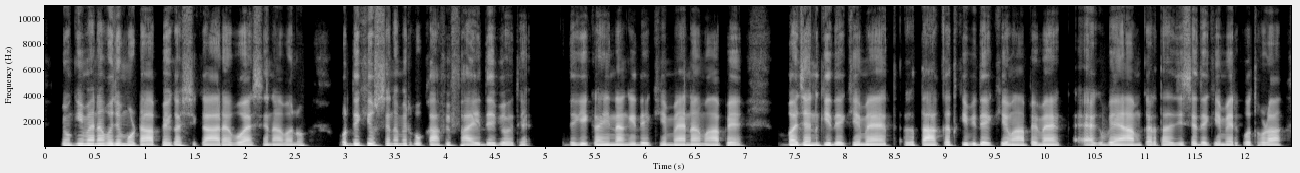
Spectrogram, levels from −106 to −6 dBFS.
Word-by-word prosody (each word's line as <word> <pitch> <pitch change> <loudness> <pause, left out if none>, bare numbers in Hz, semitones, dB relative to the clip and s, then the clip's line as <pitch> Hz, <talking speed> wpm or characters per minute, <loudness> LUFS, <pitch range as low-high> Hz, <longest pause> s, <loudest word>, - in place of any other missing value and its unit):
क्योंकि 145 +2 +2
मैं 150 0 +7
ना 155 - +6
वो 145 -1 +5
जो 145 0 +5
मोटापे 125 -3 +2
का 120 - +1
शिकार 100 0 0
है, 105 - 0
वो 105 0 0
ऐसे 100 +2 -3
ना 105 -1 -2
बनूँ 105 +7 -4 0.4
और 140 - 0
देखिए, 145 +1 +3
उससे 140 +1 0
ना 145 - -1
मेरे 145 -1 -2
को 145 - 0
काफ़ी 120 +3 0
फ़ायदे 95 -1 -1
भी 105 - -3
हुए 90 - 0
थे। - - -4 0.4
देखिए, 100 +2 0
कहीं 95 0 +1
न 100 +1 +2
कहीं, 105 +1 0
देखिए, 95 +3 -2
मैं 95 -1 +1
ना 105 +2 0
वहाँ 95 -4 -1
पे 100 -1 0 0.5
वज़न 120 +2 +6
की 125 -1 +4
देखिए 110 +2 0
मैं 105 -1 +2
त - - -22 0.2
अ, 105 - -1
ताकत 95 +4 +1
की 120 - 0
भी 110 - -2
देखिए 100 +1 0
वहाँ 90 -2 +1
पे 95 - 0
मैं 95 0 +2 0.4
एक 95 - -2
व्यायाम 95 -1 +2
करता 95 0 -4
था, - - 0
जिससे 105 +3 -4
देखिए, 105 +1 -2
मेरे 100 0 -2
को 110 - -3
थोड़ा 105 -1 -1
105 Hz, 265 wpm, -21 LUFS, 100-120 Hz, 0.5 s, मैं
